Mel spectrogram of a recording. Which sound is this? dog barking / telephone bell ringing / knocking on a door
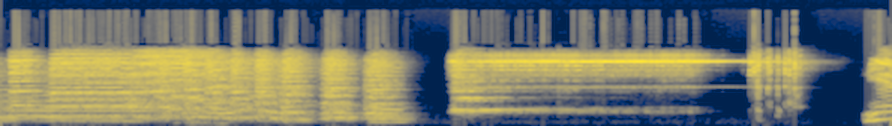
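telephone bell ringing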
